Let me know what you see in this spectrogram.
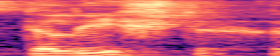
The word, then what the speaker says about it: de Ligt: It's De Ligt. It's like some Dutch guy. D-E-L-I-G-T. It's like De Ligt or something like that.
